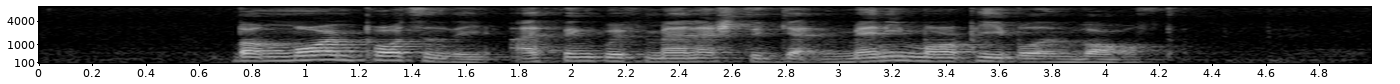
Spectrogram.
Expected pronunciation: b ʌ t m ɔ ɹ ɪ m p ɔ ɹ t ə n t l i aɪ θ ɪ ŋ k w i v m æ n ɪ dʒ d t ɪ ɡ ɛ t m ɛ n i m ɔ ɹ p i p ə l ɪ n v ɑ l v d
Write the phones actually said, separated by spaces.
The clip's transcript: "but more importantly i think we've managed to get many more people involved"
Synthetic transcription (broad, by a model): b ʌ t m ɔ ɹ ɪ m p ɔ ɹ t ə n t l i aɪ θ ɪ ŋ k w i v m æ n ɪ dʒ t ɪ ɡ ɛ t m ɛ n i m ɔ ɹ p i p ə l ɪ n v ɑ l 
